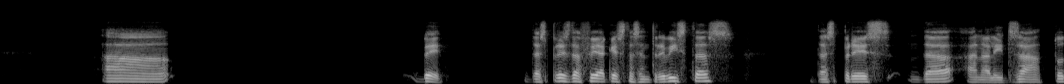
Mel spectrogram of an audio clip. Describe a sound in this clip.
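A man speaks calmly through an online call, with pauses.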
